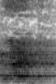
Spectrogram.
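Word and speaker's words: read: Have लगा, I have रेड, रेड यानी कि रीड का थर्ड फॉर्म, रीड का थर्ड फॉर्म रेड कहलाता है, लेकिन स्पेलिंग सेम रहती है। रीड उसका प्रोनाउंसिएशन अलग हो जाता है, जैसे रीड फिर सेकंड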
